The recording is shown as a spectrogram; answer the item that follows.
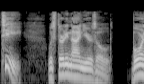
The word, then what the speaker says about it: Thy: By Mitchell, and yes, it's pronounced T, was 39 years old, born in Chicago, raised in Houston.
